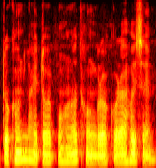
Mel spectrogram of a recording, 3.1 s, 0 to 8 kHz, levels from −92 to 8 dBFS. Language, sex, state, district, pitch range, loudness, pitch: Assamese, male, Assam, Sonitpur, 80-95 Hz, -17 LUFS, 85 Hz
